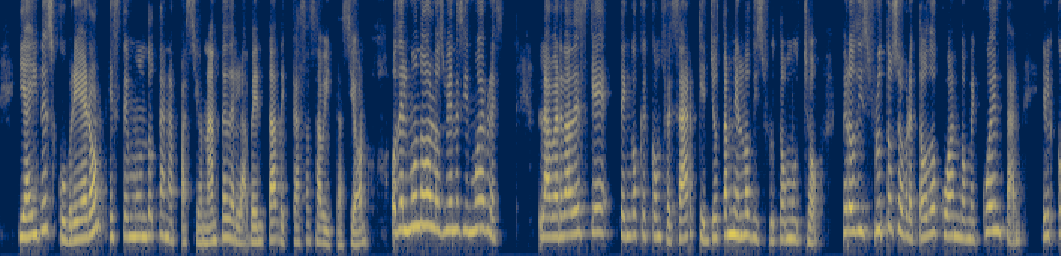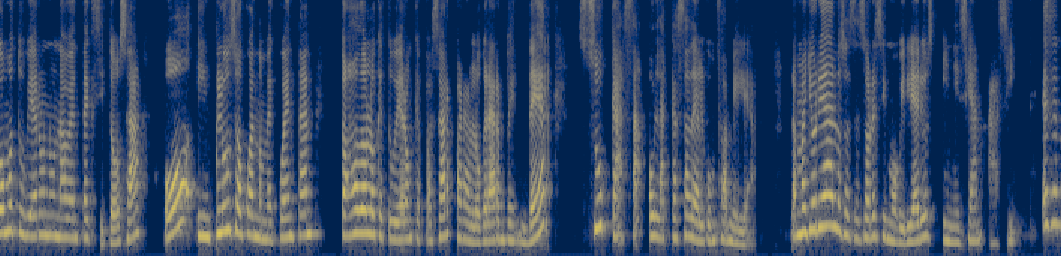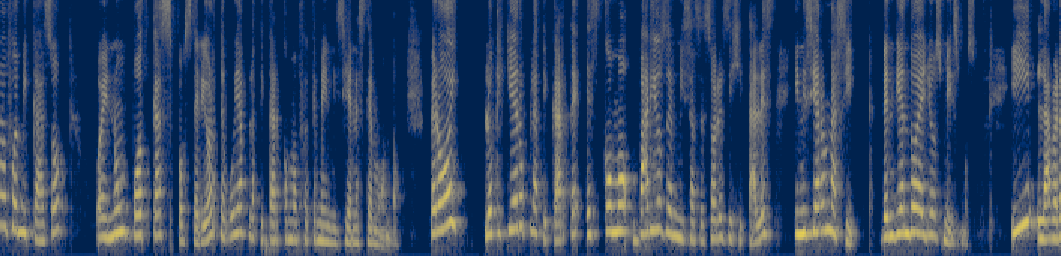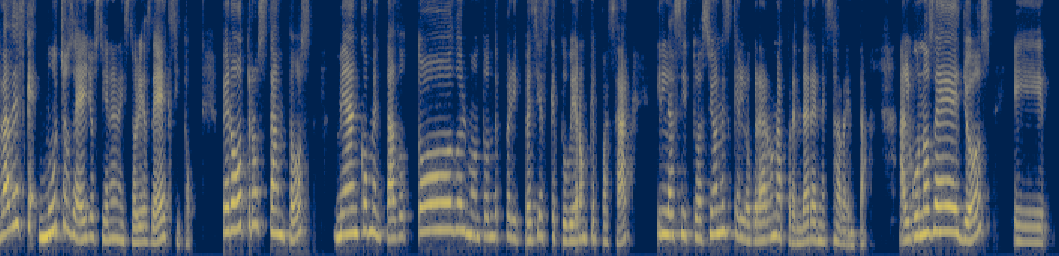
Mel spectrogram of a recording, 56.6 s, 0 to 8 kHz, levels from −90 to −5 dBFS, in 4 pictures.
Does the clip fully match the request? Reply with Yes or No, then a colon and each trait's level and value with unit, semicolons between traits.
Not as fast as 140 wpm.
No: average, 165 wpm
